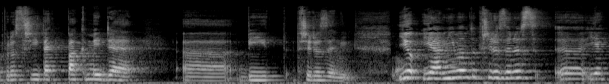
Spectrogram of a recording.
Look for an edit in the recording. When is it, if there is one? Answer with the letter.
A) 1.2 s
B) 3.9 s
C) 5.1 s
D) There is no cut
B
